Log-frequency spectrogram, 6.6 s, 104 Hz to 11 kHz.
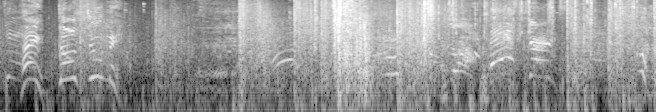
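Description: Gunfire from riders in Red Dead Redemption 2, a dense rapid volley of shots and rattling fire throughout, with shouted voices breaking through the clatter.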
